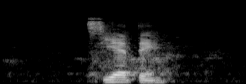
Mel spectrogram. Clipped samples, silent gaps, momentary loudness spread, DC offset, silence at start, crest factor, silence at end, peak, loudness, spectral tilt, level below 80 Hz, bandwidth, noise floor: under 0.1%; none; 24 LU; under 0.1%; 0.85 s; 20 dB; 0.75 s; -2 dBFS; -18 LUFS; -4.5 dB/octave; -64 dBFS; 9.6 kHz; -66 dBFS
